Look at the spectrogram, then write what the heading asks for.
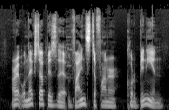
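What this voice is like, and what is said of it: Really bad put-on accent. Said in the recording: “There's my really bad accent.”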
